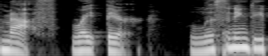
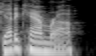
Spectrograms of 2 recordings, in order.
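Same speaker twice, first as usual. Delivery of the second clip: put-on soft, little whisper. Retelling a little inner voice that told her what to do: imitating a little whisper. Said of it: "there was a little whisper that said".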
